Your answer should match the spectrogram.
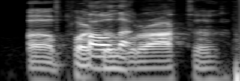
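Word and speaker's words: Puerto Vallarta: how do you say Polo Verata? How do you say that? – Puerto Verata.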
